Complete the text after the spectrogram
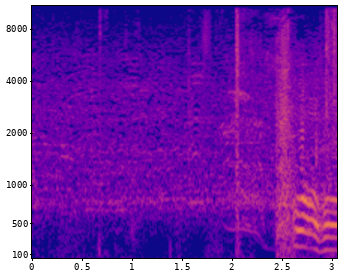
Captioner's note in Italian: Applauso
